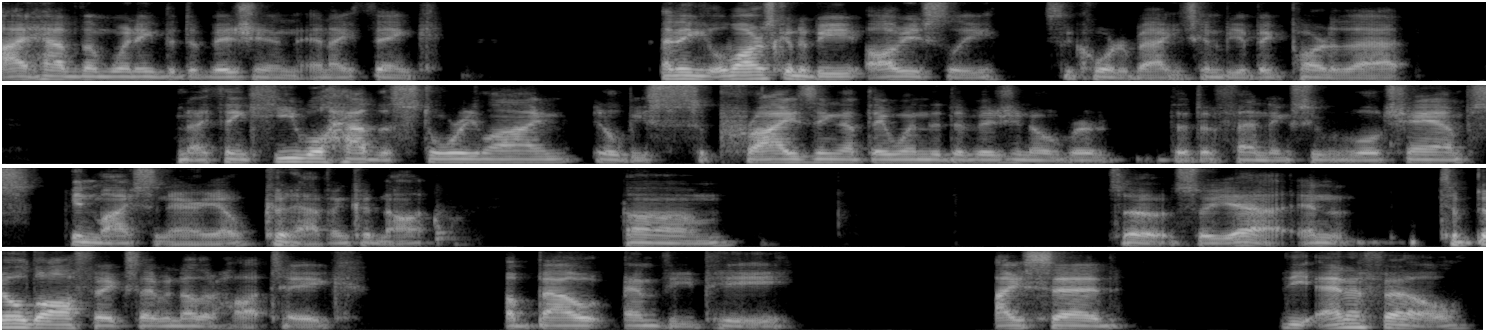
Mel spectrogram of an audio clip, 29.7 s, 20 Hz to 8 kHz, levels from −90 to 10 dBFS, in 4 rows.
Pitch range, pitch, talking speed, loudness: 95-125 Hz, 105 Hz, 155 wpm, -27 LUFS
